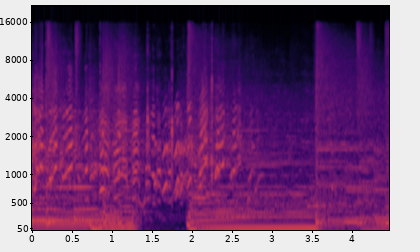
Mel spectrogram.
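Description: Cinema audience laughing together over background music; the laughter fades out after about two and a half seconds, leaving the music.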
